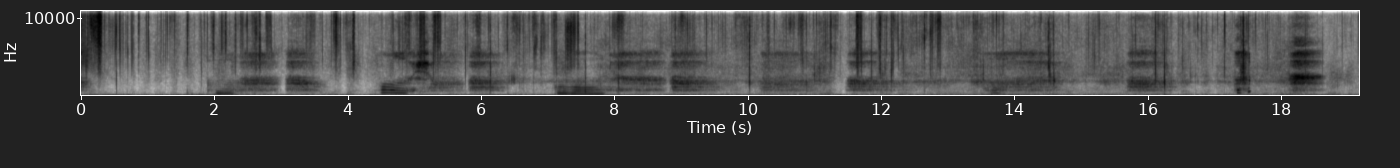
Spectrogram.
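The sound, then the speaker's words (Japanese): Soft crackling and fizzing of foam bubbles as both ears are washed with foam at the same time, continuous and dense with scattered tiny pops, steady at low volume with occasional faint squeaky tones and no talking. “泡がパチパチする音って不思議と癒し効果ありますよね。”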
